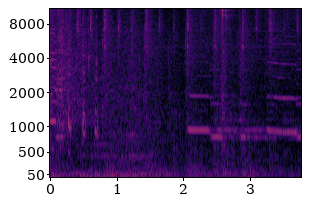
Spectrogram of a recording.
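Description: A chicken in the Divinity: Original Sin 2 game clucks in short repeated bursts over a dense, steady background ambience, moderately faint, with some tonal sound effects chiming in later.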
